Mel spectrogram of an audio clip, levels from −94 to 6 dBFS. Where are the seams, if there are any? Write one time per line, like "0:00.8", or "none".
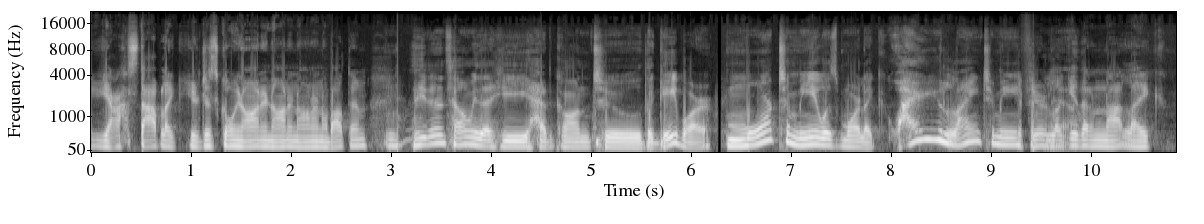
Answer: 0:03.0
0:06.3
0:09.4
